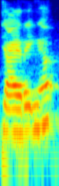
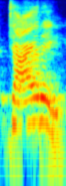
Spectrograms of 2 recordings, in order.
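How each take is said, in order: First: The word ends with an added 'uh' vowel. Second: The word ends cleanly with no added vowel. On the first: The speaker calls it wrong. "instead of saying tiring" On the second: The speaker calls it right. "you should say tiring"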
